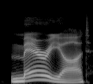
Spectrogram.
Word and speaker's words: Marriott: Marriott has stress on Mar- -riott.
